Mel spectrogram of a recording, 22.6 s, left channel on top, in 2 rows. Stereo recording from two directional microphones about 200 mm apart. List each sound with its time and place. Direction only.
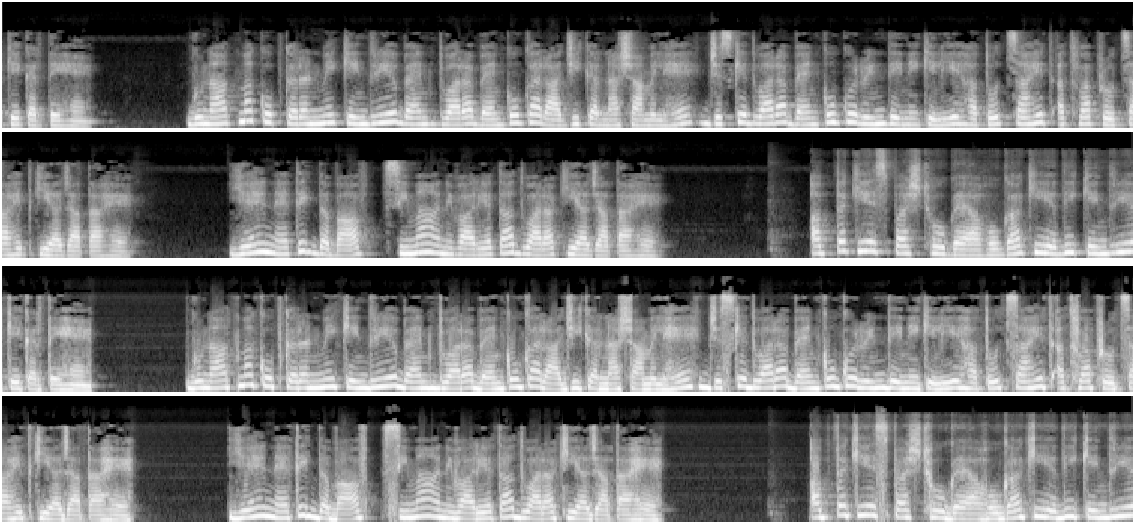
0.0 s a woman's voice: 50° right (ahead or behind)
19.3 s a woman's voice: 50° right (ahead or behind)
